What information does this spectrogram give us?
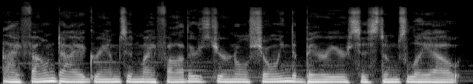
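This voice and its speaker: A man reading scripted first-person horror narration in a measured, solemn way. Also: medium pitch, flat delivery, dark tone. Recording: music behind the voice. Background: music.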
